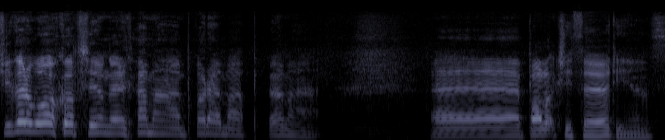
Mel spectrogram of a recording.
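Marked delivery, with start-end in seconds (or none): 1.0-3.3 very slow, drawn-out put-on Irish accent. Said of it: "Don't know why she's suddenly become Irish".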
